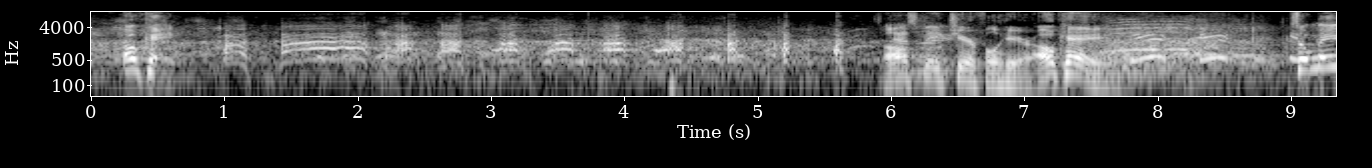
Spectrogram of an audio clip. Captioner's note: laughter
